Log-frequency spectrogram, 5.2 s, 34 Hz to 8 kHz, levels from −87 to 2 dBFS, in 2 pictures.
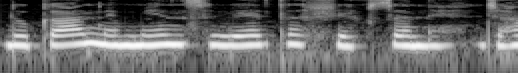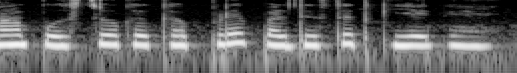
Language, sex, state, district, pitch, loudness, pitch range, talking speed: Hindi, female, Jharkhand, Ranchi, 275 Hz, -11 LUFS, 265-285 Hz, 175 wpm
